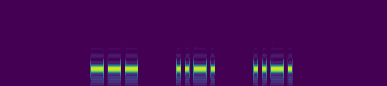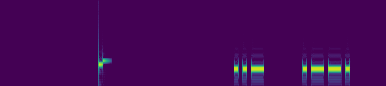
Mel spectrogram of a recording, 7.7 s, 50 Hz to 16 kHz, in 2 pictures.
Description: Morse code, heard as a keyed tone, about 28 wpm, spaced as for 16 wpm, 700 Hz. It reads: OFF UP
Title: 3x Character Spacing - Top 200 Words - 28wpm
